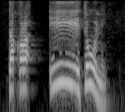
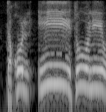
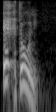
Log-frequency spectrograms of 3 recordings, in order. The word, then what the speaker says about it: ائتوني: وما بعد همز الوصل إيتي يعني في أول سورة الأحقاف إيتوني بكتاب، إذا بدأت بالكلمة تقرأ إيتوني، أنت أتيت بهمزة وصل ونطقت همزة الوصل، فلابد أن تبدل الهمزة الثانية للتسهيل، تقول إيتوني ولا تقول ائتوني، لا تقول ائتوني، ليس في اللغة العربية ائ ولا أ ولا أ، هذه الأصوات ليست موجودة.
